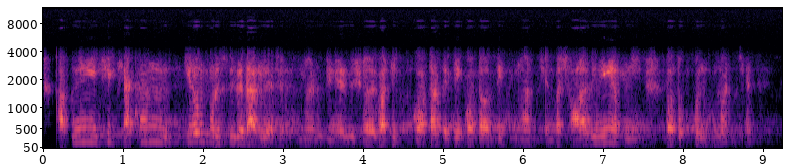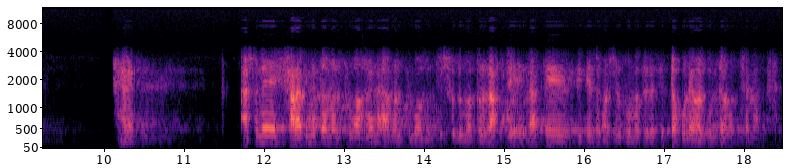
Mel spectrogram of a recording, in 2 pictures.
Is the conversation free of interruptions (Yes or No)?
Yes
